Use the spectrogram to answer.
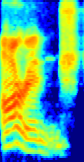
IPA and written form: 'ɑɹˌɪndʒ (orange)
